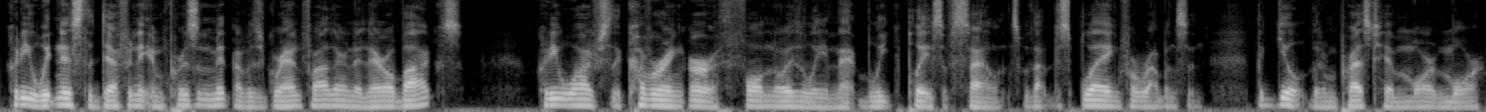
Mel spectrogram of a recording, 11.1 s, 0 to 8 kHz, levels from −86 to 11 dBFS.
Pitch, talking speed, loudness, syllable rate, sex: 105 Hz, 210 wpm, -18 LUFS, 6.2 syllables/s, male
